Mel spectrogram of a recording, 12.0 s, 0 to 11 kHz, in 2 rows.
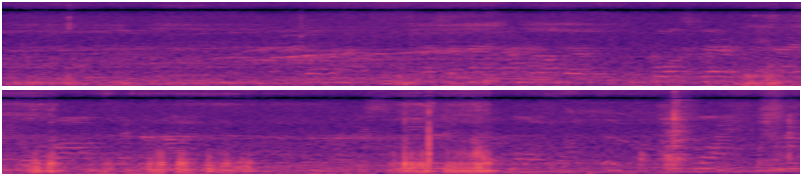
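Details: Boots, a 9-week-old Dogue de Bordeaux puppy tired out from play, snores loudly while asleep, rough rattling bursts on each breath against quiet room noise; ordinary puppy snoring.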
